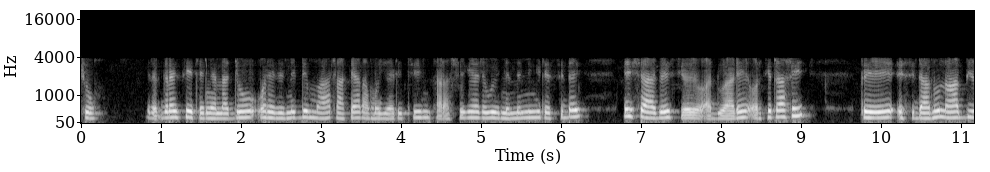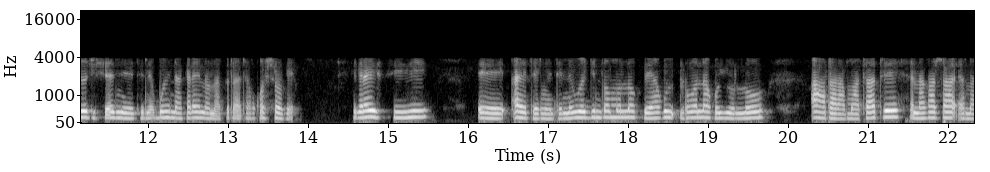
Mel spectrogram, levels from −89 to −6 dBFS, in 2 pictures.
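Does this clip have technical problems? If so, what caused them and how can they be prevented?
Yes. Throughout the speech there is a buzzy, gravelly roughness, and the sound is dull, with nothing above about 3.8 kHz. This is the signature of the GSM full-rate codec. It imitates the vocal tract with a filter fed by a sparse train of regular pulses, discarding most of the excitation detail, and the damage here is plainly audible, which fits the 13 kbps full-rate mode. To prevent it, record or transfer the audio over a wideband path rather than through a GSM phone channel.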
